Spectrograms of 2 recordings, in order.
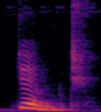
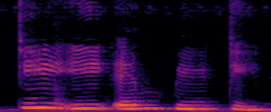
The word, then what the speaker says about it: tempt: Then tempt. T-E-M-P-T, tempt. See here, P is slightly pronounced.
